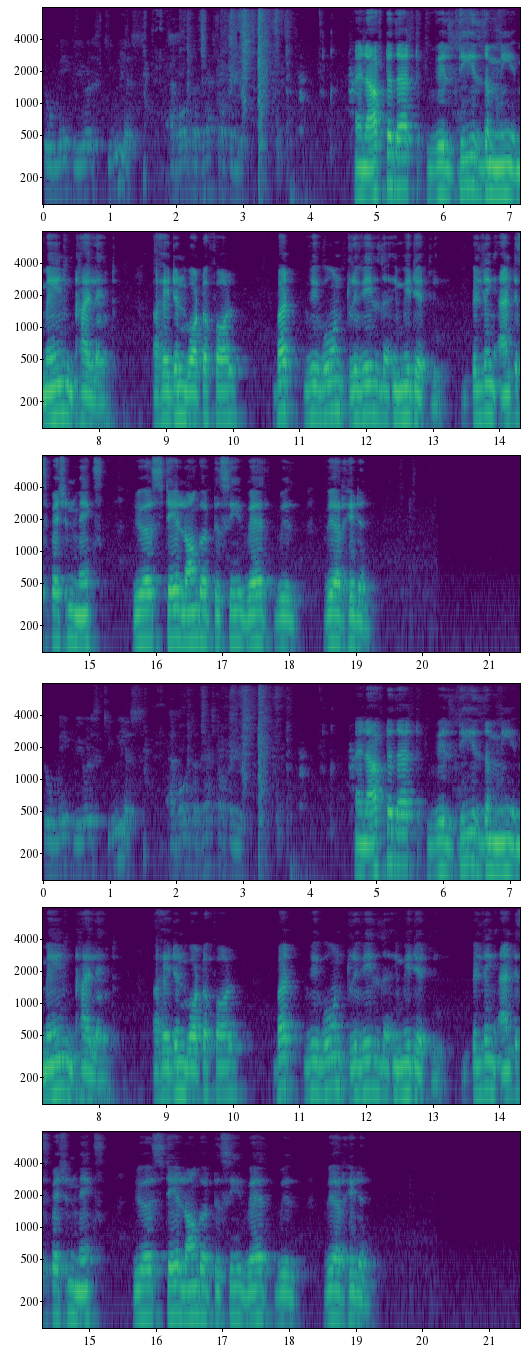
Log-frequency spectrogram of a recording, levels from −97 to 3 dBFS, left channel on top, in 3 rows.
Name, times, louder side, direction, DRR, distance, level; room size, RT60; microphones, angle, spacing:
voice 1, 0.0-3.1, equal, 60° right, 1.9 m, -54 dB
voice 2, 3.0-3.5 4.6-8.1 8.8-10.1 10.6-13.1 13.4-15.2 15.7-18.1 18.5-19.2, left 3 dB, 85° left, 0.8 m, -33 dB
5.9 x 5.8 x 3.9 m
head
